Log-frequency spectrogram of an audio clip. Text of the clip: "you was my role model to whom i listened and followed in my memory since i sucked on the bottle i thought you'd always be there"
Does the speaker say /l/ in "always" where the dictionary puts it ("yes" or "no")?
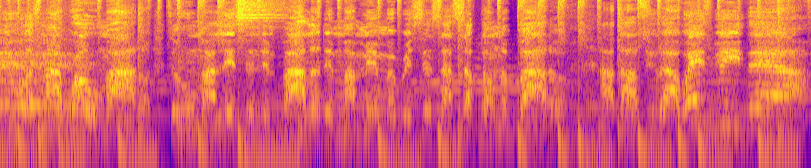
no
